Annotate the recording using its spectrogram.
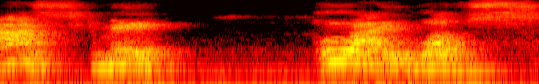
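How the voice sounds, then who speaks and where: A man performs a put-on character voice. There is a slight echo. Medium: stage play. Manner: solemn, grave.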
